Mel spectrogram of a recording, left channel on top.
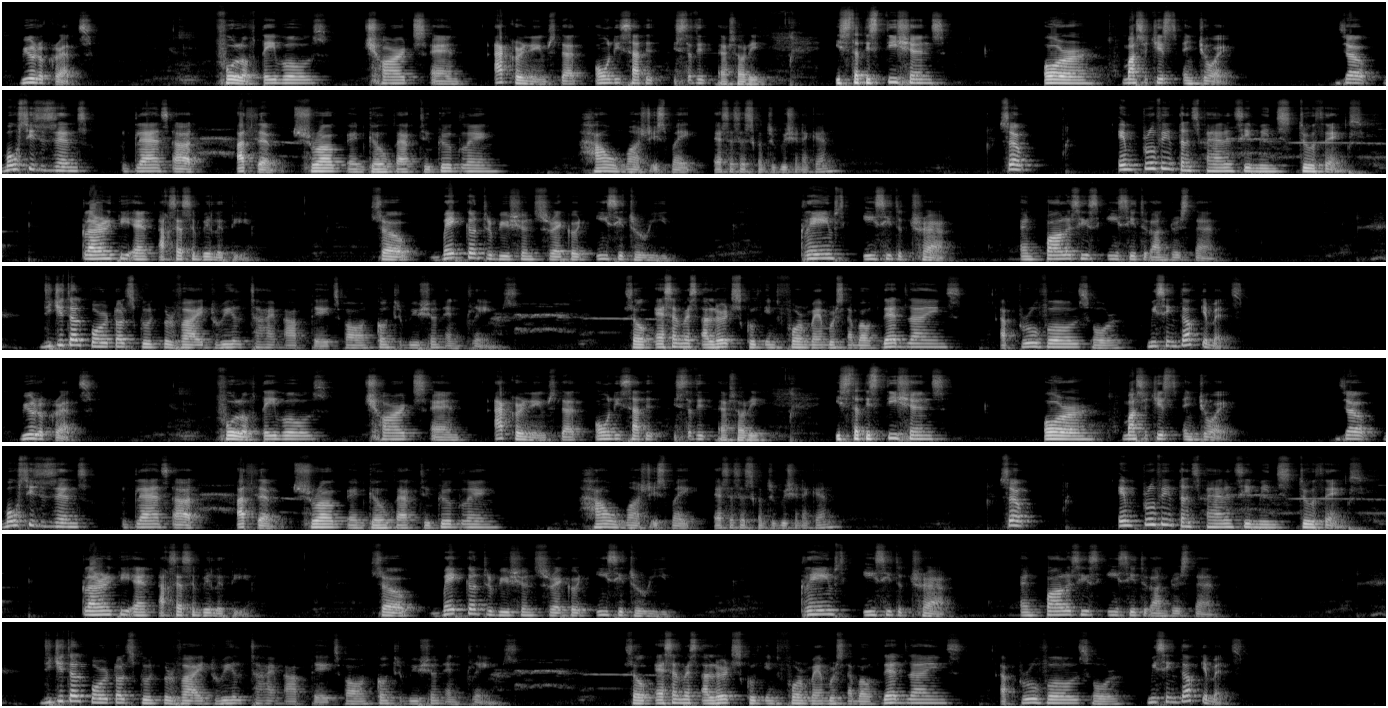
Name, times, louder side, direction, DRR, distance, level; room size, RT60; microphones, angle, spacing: voice 1, 0.2-0.9 1.7-3.2 3.6-4.6 4.9-8.0 8.3-9.4 10.4-12.3 13.3-14.7 15.0-18.8 19.6-20.7 21.0-22.2 23.8-24.1 25.0-27.7 28.5-30.2 31.4-34.4 35.7-37.1 37.9-39.8 41.4-41.5 41.9-51.1 51.5-52.7 53.0-53.9, left 1 dB, 10° left, 10 dB, 0.8 m, -23 dB
16.0 x 8.8 x 2.5 m, 0.29 s
head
